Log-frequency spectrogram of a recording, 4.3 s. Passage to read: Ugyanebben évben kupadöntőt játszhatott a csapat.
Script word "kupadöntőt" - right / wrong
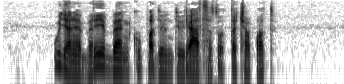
right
